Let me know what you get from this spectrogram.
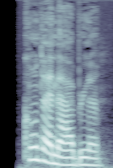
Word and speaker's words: condamnable: Condamnable. – Good. Condamnable. Spelt with the same M-N as in English, but you can't hear the M in French.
